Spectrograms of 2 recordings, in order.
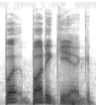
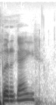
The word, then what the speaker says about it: Buttigieg: Pete Buttigieg, Buttigieg. – Buttigieg.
